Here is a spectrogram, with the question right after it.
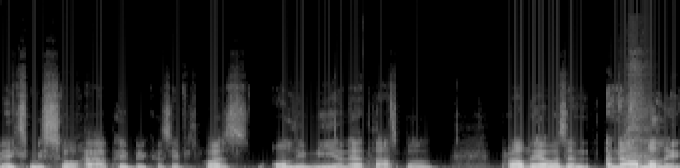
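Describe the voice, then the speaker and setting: A man's very deep, low voice in a dark, mellow tone with an Albanian accent, very fast and fairly even in intonation. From Kosovo. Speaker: cardiologist. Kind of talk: interview.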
